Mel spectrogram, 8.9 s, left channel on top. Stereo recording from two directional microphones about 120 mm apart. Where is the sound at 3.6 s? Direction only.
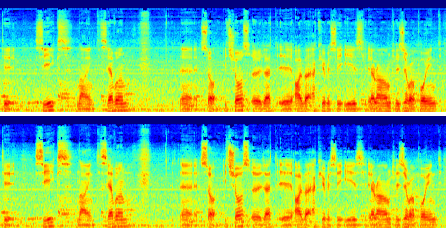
55° left (ahead or behind); by 8.2 s 80° left.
